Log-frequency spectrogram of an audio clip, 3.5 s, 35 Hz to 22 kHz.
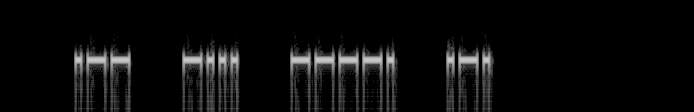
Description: Morse code, heard as a keyed tone, about 40 wpm, spaced as for 23 wpm, 700 Hz. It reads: WB9R
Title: USA Call Signs - 4 Characters - 3x Character Spacing - 40wpm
